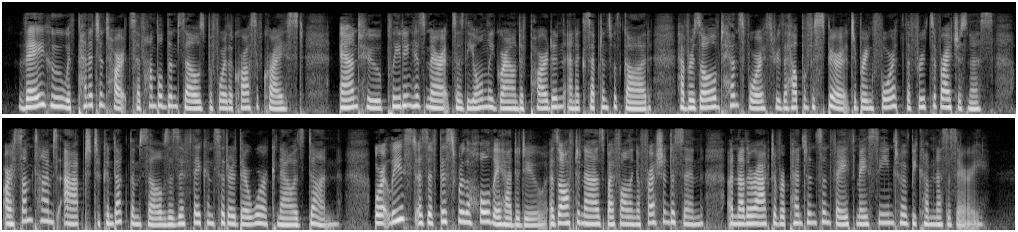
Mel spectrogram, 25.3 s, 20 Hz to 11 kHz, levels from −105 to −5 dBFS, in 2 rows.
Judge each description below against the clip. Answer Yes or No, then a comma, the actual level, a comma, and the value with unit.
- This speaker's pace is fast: Yes, fast, 220 wpm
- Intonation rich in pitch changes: No, average, 3.4 semitones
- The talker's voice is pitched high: Yes, high, 220 Hz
